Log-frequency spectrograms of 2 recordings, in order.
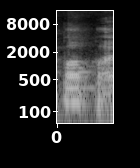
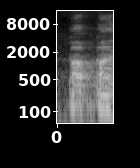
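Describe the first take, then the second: First: "papa" stressed on the first syllable. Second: Said in the usual way. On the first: Shown as a demonstration. Teacher naming the tuber, "papa" stressed on the first syllable. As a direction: hit the first PA of "papa", second one light. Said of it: "a la papa, al tubérculo". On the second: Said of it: "papá sin acento".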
